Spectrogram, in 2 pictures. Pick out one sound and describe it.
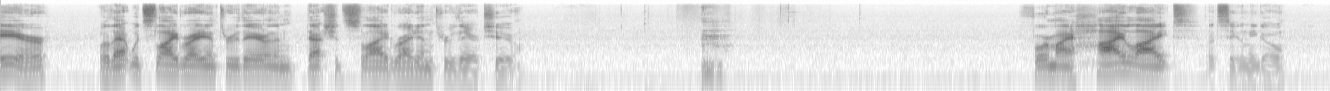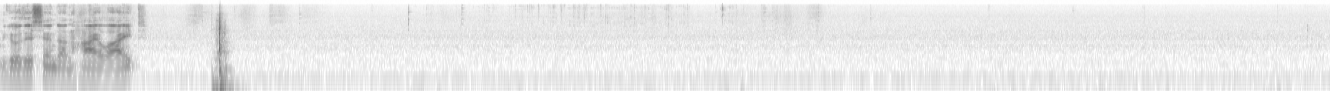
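A palette knife scrapes and dabs thick paint on cardboard.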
